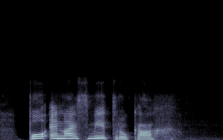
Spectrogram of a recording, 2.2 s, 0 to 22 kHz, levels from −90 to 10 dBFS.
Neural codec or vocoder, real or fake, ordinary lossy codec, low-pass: none; real; Opus, 16 kbps; 7.2 kHz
